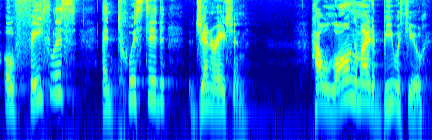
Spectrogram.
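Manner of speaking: high, loud exasperated rebuke; rebuking Jesus. Acted. Preacher voicing Jesus rebuking the disciples, exasperated. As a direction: cry it out in frustration.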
